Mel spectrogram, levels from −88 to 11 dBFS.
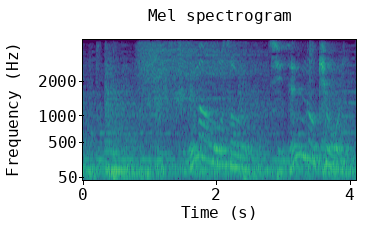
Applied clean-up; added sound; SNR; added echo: none; Tambourine / Drum / Drum kit; 16 dB; reverberation time 0.9 s.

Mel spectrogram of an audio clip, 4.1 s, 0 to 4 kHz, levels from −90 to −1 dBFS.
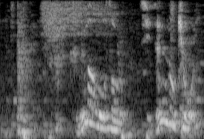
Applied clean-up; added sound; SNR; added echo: classical method WPE with log-MMSE.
